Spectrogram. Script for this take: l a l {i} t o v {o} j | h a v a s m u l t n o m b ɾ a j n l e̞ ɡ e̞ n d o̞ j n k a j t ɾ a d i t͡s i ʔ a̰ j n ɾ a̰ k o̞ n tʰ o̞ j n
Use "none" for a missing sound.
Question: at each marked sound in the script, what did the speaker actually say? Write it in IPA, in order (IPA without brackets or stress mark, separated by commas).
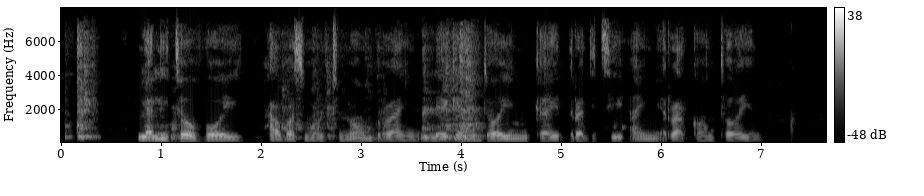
i, o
